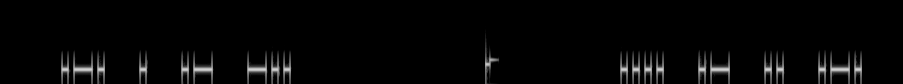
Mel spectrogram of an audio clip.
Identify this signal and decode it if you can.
Morse code, heard as a keyed tone, about 20 wpm, spaced as for 15 wpm, 700 Hz. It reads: READ HAIR
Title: 101 Lesson 17f - Letter u - Words 20wpm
